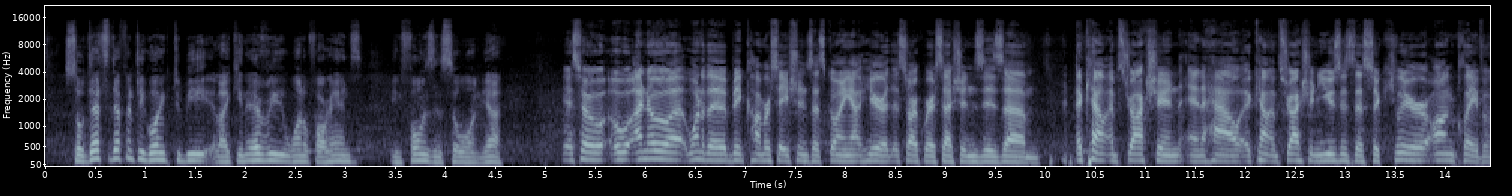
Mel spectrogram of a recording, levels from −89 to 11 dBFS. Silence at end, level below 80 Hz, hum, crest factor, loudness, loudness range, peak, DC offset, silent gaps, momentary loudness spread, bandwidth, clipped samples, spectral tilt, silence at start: 0 s; -66 dBFS; none; 20 dB; -24 LUFS; 5 LU; -4 dBFS; under 0.1%; none; 8 LU; 15.5 kHz; under 0.1%; -4 dB/octave; 0.2 s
